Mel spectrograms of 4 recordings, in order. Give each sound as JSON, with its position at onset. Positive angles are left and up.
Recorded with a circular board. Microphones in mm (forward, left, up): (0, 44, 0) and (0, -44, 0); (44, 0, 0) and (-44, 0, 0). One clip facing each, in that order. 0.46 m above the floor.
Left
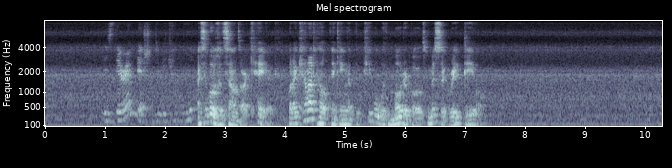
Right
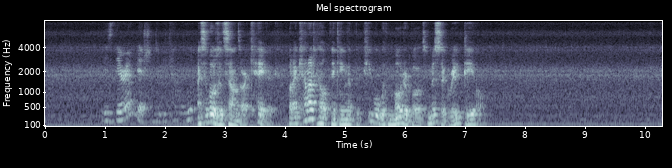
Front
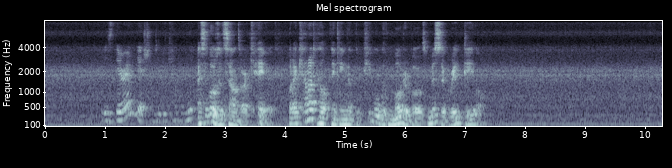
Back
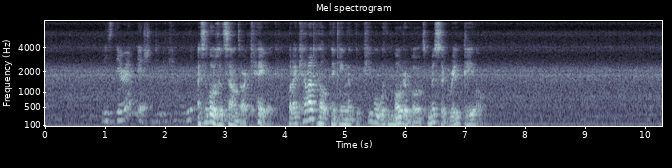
{"t": 0.9, "sound": "a woman speaking", "azimuth_deg": 5, "distance_m": 1.2}
{"t": 2.5, "sound": "a man speaking", "azimuth_deg": 160, "distance_m": 0.9}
